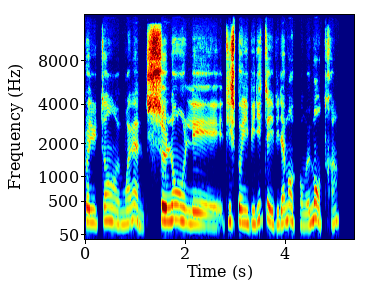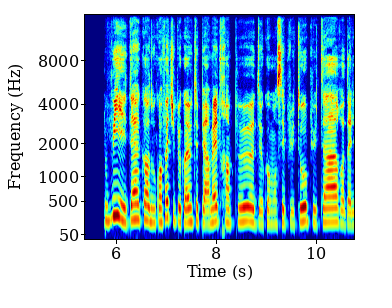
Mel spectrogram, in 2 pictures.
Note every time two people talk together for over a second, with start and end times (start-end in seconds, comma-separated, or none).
none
